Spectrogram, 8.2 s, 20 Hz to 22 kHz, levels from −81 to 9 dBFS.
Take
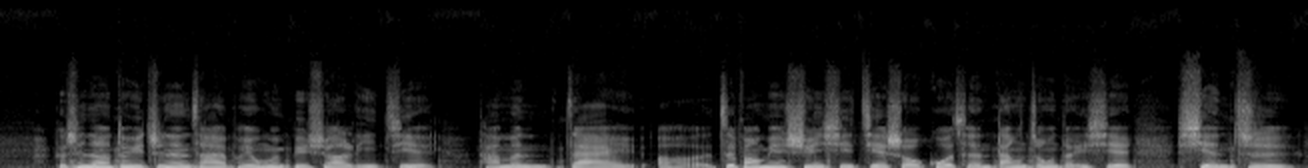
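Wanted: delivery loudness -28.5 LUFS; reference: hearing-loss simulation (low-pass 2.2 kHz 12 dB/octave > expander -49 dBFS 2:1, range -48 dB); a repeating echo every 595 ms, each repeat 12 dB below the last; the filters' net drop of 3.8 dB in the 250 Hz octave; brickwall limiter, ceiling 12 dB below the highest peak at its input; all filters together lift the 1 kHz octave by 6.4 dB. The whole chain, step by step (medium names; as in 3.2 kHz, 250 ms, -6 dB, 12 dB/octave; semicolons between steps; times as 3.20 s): peaking EQ 250 Hz -5.5 dB; peaking EQ 1 kHz +8.5 dB; peak limiter -17 dBFS; low-pass 2.2 kHz 12 dB/octave; feedback delay 595 ms, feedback 25%, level -12 dB; expander -49 dBFS 2:1, range -48 dB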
